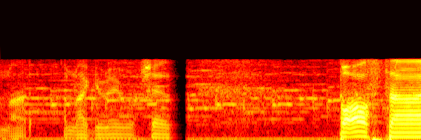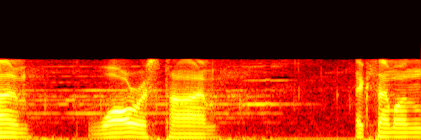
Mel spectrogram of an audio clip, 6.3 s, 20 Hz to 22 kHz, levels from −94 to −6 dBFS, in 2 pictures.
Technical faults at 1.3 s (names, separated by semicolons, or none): burst of packet loss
